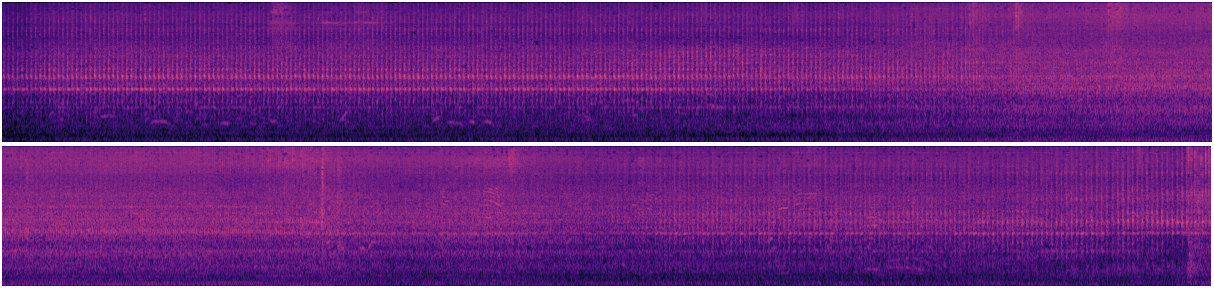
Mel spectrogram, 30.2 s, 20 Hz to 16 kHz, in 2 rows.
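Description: Mahindra 475 DI tractor's diesel engine running under load as it tows a mud-stuck bus. Its deep rumble swells about a third of the way in and eases off again after about twenty seconds, with a steady high whine running over it.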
